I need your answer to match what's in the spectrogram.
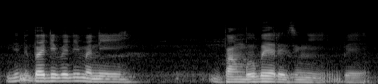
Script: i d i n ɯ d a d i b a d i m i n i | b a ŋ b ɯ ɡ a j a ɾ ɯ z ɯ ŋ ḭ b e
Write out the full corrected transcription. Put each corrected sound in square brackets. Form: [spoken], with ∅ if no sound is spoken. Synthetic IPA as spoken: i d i n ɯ [b] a d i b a d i m [a] n i | b a ŋ b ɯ [b] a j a ɾ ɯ z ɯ ŋ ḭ b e

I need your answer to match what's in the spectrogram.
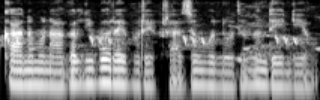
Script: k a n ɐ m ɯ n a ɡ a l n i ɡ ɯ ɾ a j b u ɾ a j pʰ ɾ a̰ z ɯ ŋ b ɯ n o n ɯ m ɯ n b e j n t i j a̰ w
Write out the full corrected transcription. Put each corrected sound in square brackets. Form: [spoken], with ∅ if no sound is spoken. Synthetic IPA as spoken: k a n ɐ m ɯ n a ɡ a l n i [b] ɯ ɾ a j b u ɾ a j pʰ ɾ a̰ z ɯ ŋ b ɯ n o [d] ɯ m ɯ n [d] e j n [d] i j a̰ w

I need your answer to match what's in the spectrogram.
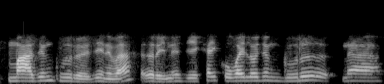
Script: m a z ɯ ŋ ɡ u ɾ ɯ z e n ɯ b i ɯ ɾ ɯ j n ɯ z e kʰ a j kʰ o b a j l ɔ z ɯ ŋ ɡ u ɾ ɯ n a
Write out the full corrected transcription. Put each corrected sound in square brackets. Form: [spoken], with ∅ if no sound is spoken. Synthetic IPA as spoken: m a z ɯ ŋ ɡ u ɾ ɯ z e n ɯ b [a] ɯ ɾ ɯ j n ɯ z e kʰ a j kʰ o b a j l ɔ z ɯ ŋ ɡ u ɾ ɯ n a

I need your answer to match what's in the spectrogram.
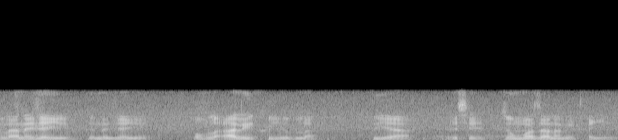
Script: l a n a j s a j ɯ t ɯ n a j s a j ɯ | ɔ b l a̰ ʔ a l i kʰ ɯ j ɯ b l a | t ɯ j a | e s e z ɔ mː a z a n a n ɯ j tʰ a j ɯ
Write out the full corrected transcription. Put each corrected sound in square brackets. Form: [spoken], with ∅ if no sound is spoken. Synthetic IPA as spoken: l a n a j [z] a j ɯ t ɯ n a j [z] a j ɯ | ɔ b l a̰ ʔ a l i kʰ ɯ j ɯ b l a | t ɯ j a | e s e z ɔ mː a z a n a n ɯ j tʰ a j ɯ

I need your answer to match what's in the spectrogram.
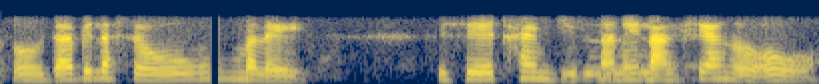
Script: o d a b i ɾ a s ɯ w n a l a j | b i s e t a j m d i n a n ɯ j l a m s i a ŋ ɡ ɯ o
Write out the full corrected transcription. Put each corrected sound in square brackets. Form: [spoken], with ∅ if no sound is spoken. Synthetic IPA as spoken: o d a b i [l] a s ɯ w [m] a l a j | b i s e [tʰ] a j m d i n a n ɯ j l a [ŋ] s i a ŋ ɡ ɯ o

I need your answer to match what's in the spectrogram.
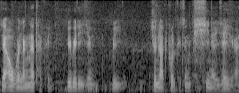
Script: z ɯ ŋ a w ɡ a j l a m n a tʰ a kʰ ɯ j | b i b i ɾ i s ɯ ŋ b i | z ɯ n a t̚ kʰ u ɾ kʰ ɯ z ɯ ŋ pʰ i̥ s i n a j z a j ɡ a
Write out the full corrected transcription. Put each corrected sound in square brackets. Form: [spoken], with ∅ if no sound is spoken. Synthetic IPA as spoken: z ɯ ŋ a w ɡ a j l a [ŋ] n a tʰ a kʰ ɯ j | b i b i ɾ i [z] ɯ ŋ b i | z [u] n a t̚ [pʰ] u ɾ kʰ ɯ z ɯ ŋ pʰ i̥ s i n a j z a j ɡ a

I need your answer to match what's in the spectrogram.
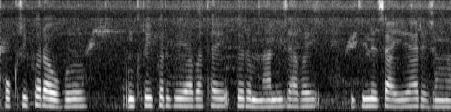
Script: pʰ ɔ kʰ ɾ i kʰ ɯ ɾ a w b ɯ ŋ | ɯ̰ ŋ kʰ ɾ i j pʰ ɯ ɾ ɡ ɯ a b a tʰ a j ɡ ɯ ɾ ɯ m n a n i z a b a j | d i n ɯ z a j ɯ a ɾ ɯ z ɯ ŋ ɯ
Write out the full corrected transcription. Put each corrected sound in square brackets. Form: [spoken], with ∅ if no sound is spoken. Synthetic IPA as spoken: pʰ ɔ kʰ ɾ i [pʰ] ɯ ɾ a w b ɯ [∅] | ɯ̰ ŋ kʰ ɾ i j pʰ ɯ ɾ ɡ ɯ a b a tʰ a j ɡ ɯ ɾ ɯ m n a n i z a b a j | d i n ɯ z a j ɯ a ɾ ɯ z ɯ ŋ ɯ

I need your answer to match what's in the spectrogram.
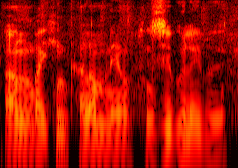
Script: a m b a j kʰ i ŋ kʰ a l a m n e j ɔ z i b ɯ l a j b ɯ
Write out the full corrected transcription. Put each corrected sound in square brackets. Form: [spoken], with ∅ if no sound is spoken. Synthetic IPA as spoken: a [ŋ] b a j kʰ i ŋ kʰ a l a m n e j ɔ z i b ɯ l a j b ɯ

